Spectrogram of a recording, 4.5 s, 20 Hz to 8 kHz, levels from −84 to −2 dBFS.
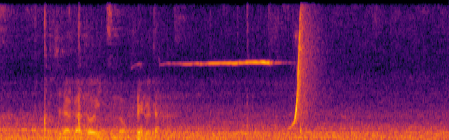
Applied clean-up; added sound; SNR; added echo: none; Bird vocalization, bird call, bird song; 5 dB; reverberation time 1.0 s.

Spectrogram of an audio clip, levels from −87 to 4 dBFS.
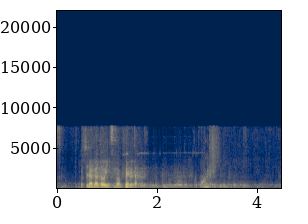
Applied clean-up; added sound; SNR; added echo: neural separator model SepFormer DNS4.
